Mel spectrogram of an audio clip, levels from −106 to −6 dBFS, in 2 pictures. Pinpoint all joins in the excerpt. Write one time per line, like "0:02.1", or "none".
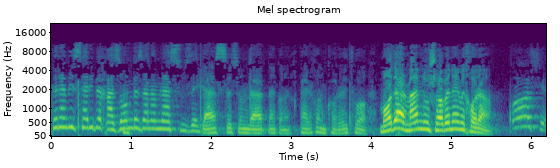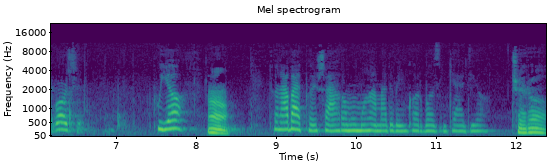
none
